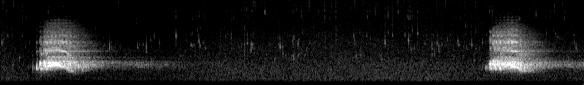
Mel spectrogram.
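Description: Two loud, ringing red-crowned crane calls, bugled trumpet notes about six seconds apart, over a steady soft hiss of marsh ambience at Tokitai wetland in Hokkaido. No one speaks.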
